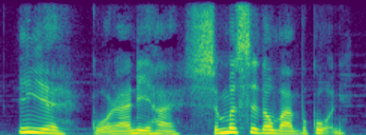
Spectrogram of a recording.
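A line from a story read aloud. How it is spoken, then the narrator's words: Feigned deflated sigh. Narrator (Chinese): 故作泄气之状，叹了一口气，说道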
